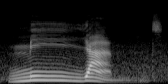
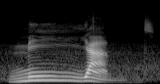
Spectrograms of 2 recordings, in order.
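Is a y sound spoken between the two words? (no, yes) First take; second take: yes; yes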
